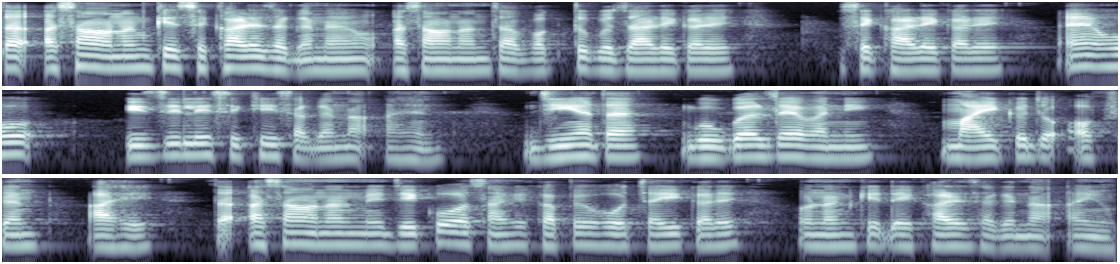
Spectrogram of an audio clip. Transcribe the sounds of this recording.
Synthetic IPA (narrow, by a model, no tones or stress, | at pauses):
t̪ɐʔɐsãʊn̤ənɪ̆kʰeːsɪkʰaːɽes̬ɐɡʱə̃nd̪aːɦijũɐsãʊn̤ənɪ̆sãʋɐk̚t̪ɡʊzaːɽekɐɾe | sɪkʰaːɽekɐɾeɛ̰̃ːʊɦo | iːzilisɪkʰisɐɡʱə̃nd̪a̰ʔaːɦɪnɪ̆ | d͡ʑiːə̃t̪ɐɡuːɡəlt̪eʋɐɲi | maːɪkd͡ʑo̰ːʔɔ̰ːpʃəna̰ːɦe | t̪ɐ̰ʔɐsãʊn̤ənɪ̆mẽd͡ʑeːkoɐsãkʰeːxʰɐpeɦot͡ɕɐɦikɐɾeʊn̤ənɪ̆kʰeːɗeːkʰaːɽesɐɡʱə̃nd̪a̰ʔa̰ːɦijũː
